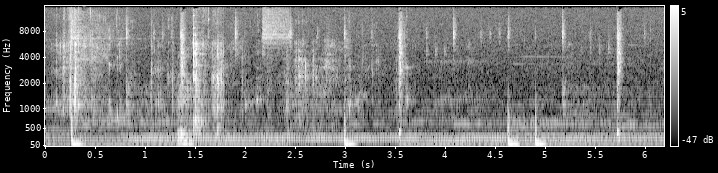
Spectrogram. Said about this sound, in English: this bacon is super crunchy. So good.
